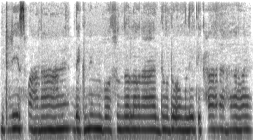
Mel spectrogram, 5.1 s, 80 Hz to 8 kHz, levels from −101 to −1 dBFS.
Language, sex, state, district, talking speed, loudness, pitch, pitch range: Hindi, female, Bihar, Purnia, 180 wpm, -20 LUFS, 235 Hz, 230-240 Hz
